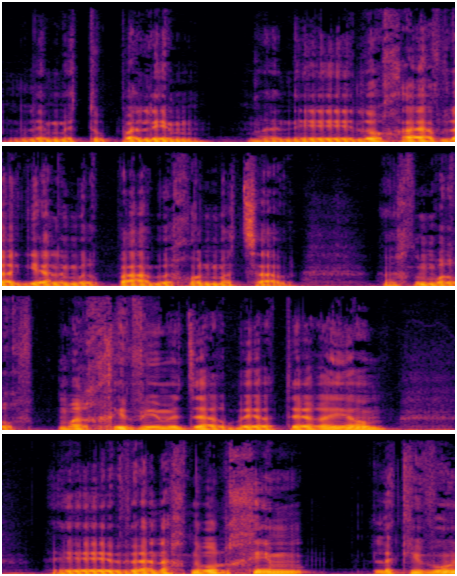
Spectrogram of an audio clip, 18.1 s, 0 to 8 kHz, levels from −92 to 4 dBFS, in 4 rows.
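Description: From start to end the speech runs at half speed and a full octave low, the signature of a wrong sample rate. The samples are being clocked out at a different rate from the one they were captured at, with no resampling in between, so duration and pitch shift together by the same factor. A 0.5 speed ratio and a drop of 12 semitones fit audio recorded at 32 kHz being played back at 16 kHz, giving a slow, heavy, dragged sound.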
